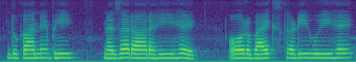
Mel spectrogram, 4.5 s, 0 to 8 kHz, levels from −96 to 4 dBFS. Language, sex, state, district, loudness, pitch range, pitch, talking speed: Hindi, female, Rajasthan, Jaipur, -15 LUFS, 195-205 Hz, 200 Hz, 150 wpm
